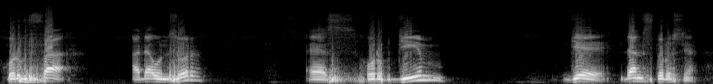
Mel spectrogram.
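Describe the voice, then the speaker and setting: A man's voice: medium pitch, lively intonation, takes it slowly, mellow. A male Quran recitation teacher gives a religious lesson in a conversational way, repeating his key points. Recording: dull lo-fi lecture recording.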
